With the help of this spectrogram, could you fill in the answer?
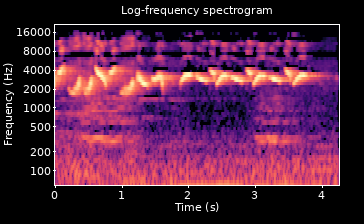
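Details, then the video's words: A busy wambi singer, played to coax untrained wambi birds: rapid warbled whistles swooping up and down in short repeated figures, with a faint low hum underneath. "Burung Wambi Gacor Cocok Buat Pancingan Wambi Bahan"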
